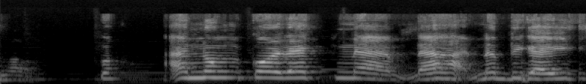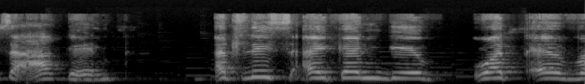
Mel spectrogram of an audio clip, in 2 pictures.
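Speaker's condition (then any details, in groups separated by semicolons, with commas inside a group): Cerebral palsy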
